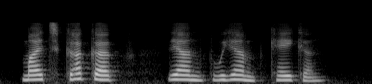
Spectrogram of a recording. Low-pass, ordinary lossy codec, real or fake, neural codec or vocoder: 7.2 kHz; AAC, 64 kbps; fake; codec, 16 kHz, 0.2 kbps, FocalCodec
